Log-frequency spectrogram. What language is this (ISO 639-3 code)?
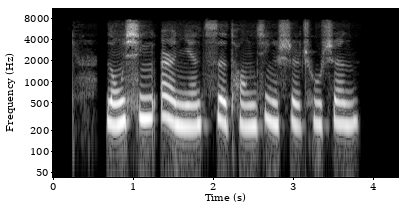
zho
